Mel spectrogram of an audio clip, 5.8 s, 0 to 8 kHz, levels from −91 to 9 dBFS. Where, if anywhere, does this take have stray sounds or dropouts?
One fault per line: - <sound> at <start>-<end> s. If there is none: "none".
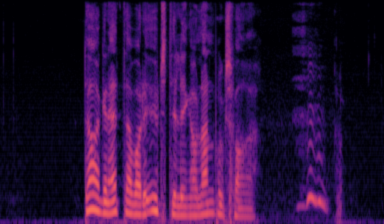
- laugh at 4.4-5.0 s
